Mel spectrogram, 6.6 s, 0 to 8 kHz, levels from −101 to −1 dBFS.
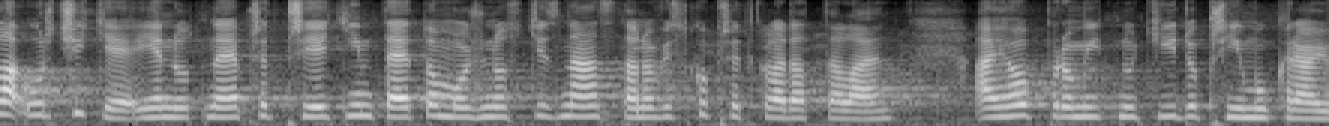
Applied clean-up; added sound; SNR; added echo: none; none; none; none.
